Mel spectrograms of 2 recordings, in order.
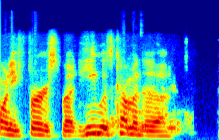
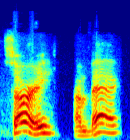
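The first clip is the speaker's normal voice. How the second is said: bright cheery take; 6 semitones higher than usual. Shown as a demonstration. Streamer showing chat how the same words change, cheery. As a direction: say it brightly, like a happy greeting. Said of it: "It's all in the way you say those three words".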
